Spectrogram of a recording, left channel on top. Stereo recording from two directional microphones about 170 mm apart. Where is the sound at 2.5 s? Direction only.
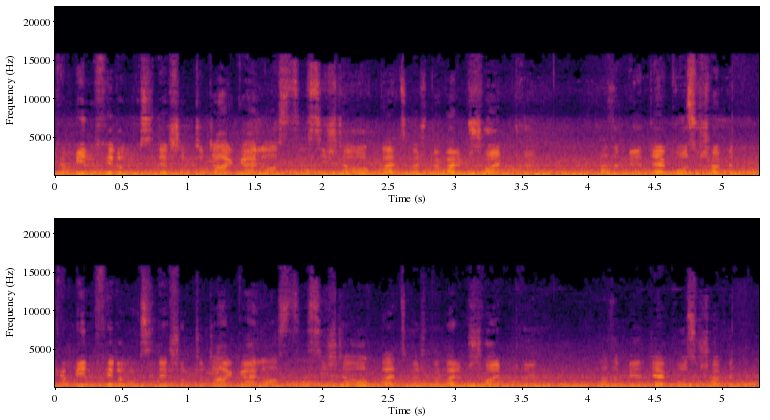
40° left (ahead or behind).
